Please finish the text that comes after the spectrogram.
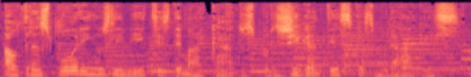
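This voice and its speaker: An actor narrating a solemn spiritual radio drama in a literary, expressive style. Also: male voice, on the low side, unhurried. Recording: music under the voice.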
